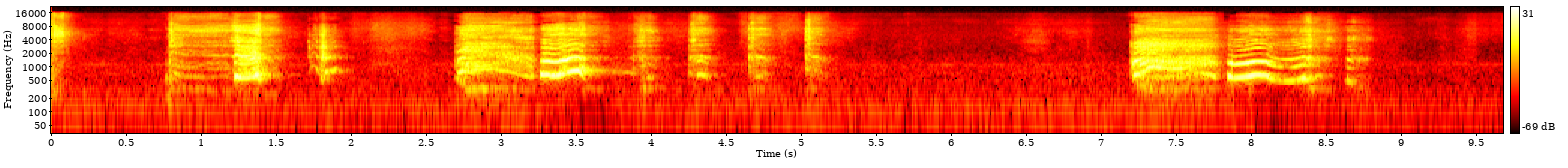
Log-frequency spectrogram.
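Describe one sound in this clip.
A young woman wails and cries loudly.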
